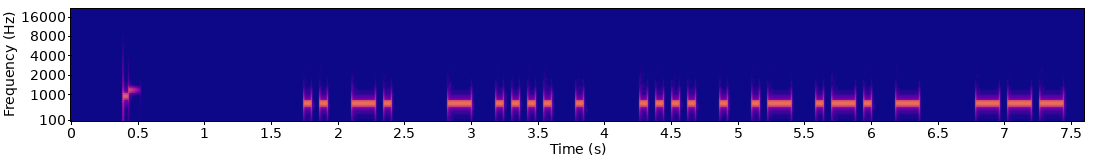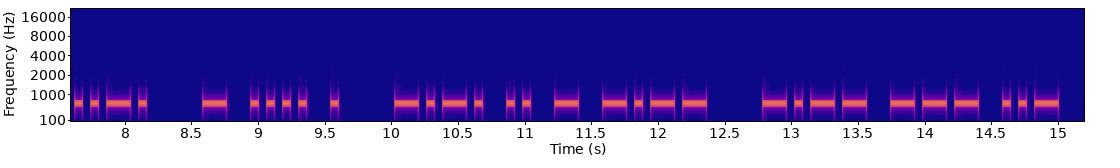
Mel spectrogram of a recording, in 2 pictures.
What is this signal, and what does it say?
Morse code, heard as a keyed tone, about 20 wpm, 700 Hz. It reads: IN THE HEART OF THE CITY YOU
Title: Sentences with 3-Word Phrases - 20wpm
